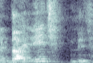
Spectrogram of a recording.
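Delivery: "द इज दिज" drawn out slowly, part by part; slow repeat. Shown as a demonstration. Teacher repeating "द इज दिज" slowly for students. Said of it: "एक बार फिर से मैं बोल रहा हूँ".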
